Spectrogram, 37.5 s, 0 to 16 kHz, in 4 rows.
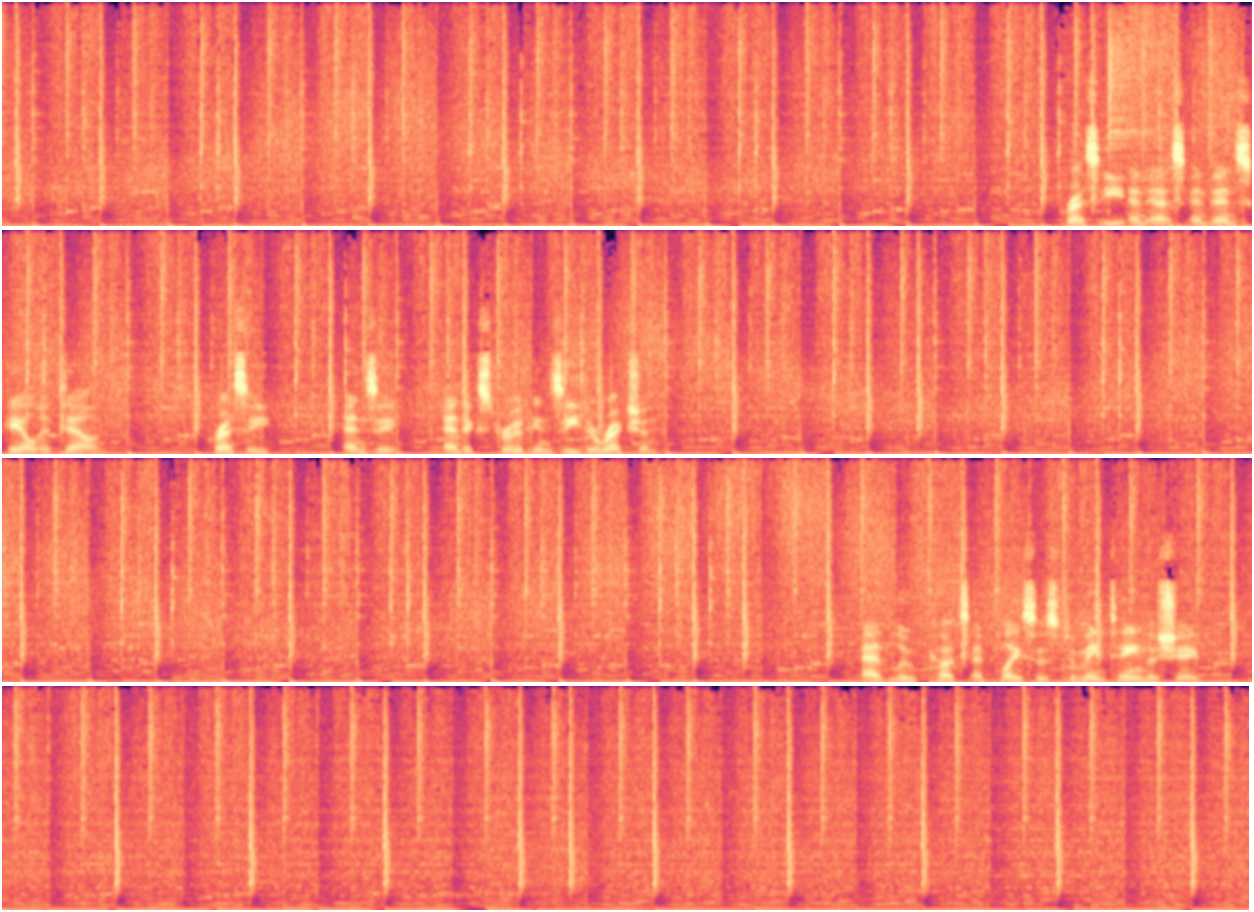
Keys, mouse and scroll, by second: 1.9 Tab, 2.8 click, 4.6 click, 5.5 click, 7.0 e, 8.8 g, 17.5 ctrl+r, 18.8 click, 19.2 click, 19.6 click, 19.9 click, 21.0 e, 22.2 g, 24.2 ctrl+r, 26.1-27.6 scroll up 7, 26.3 shift+middle click, 27.0 shift+middle click, 27.8 ctrl+r, 29.6 g, 31.5 ctrl+r, 33.5 ctrl+r, 35.8 click, 36.0-36.8 scroll down 5, 36.1 middle click, 36.8-37.4 shift+scroll up 7, 37.0 shift+middle click.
